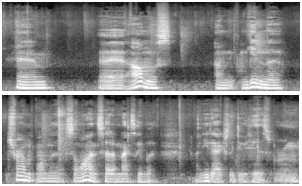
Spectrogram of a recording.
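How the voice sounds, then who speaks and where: With a very deep, low pitch, a man talks at a fairly slow pace with long, frequent pauses and very wide pitch swings, amid noticeable background noise and audible room echo. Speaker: boat refit vlogger. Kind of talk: casual work vlog.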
